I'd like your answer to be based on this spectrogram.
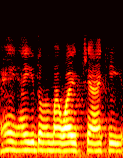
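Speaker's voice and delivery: high, badly faked comedian voice; Adam Sandler. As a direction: do a terrible celebrity impression. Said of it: "That's my terrible Adam Sandler impression".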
